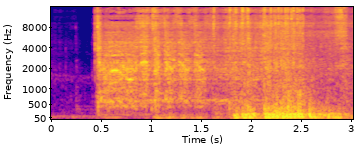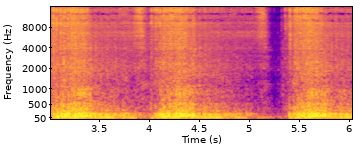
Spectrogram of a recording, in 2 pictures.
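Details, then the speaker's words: 1963 Chrysler 300J 413 RB V8 with cross ram twin carbs on a revival start, flooded and spitting fuel: lumpy surges rising and sagging about once a second, coughing and stumbling, smoky and stinky, no working accelerator pumps; rich running from flooded carburetors. "Well, it runs kind of. All right. So, it's a little smoky and stinky."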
